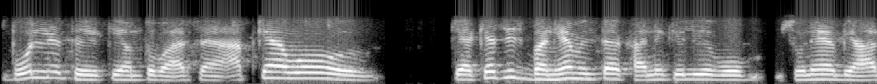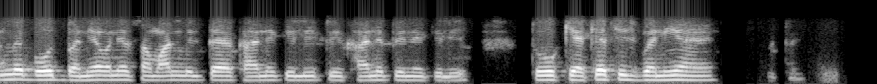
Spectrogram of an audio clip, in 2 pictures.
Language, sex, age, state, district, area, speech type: Hindi, male, 30-45, Bihar, Vaishali, rural, conversation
